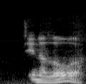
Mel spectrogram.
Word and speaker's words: Sinaloa: Sinaloa cartel.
